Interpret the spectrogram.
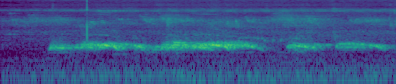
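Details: Spotted dove, a lively caged decoy bird used for trapping wild doves, giving a low, mellow cooing phrase: a short opening note, then a long rolling coo and two shorter coos, with quiet rural background.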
